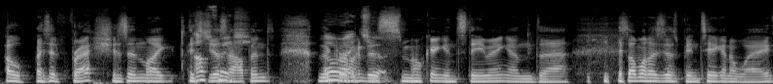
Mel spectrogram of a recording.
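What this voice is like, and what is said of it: Thick Irish accent. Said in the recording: “I just can't understand you over your thick Irish accent.”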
